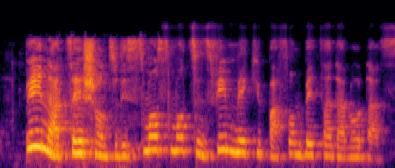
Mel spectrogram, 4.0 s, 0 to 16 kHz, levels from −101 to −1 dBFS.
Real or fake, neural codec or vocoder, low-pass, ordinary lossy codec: real; none; 7.2 kHz; Opus, 32 kbps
